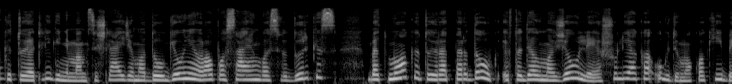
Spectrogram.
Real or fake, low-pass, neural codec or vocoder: fake; 14.4 kHz; vocoder, 48 kHz, 128 mel bands, Vocos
